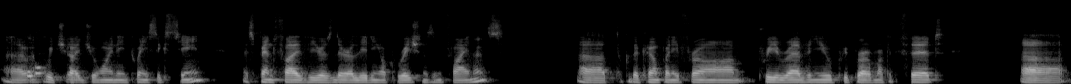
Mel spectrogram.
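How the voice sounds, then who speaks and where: A man's voice: fairly low pitch, mellow. A man in his forties with a Brazilian accent, giving a friendly introduction on a video call, with frequent filler sounds and self-deprecating remarks. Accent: Brazilian Portuguese. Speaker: guest speaker, head of corporate strategy. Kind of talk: casual webinar self-introduction.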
